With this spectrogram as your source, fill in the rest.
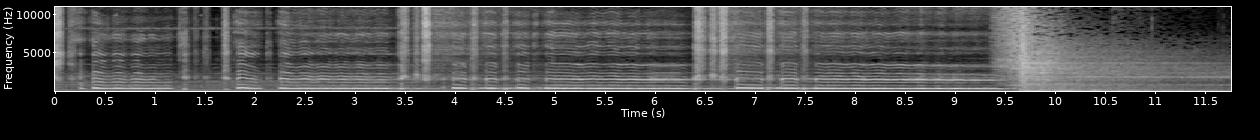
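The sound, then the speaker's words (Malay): A person crying at the staircase of a corridor in Blok Tikwai, in long, wavering, high-pitched wails broken by short sobbing catches, steady and fairly loud for about nine seconds before a sudden rushing whoosh cuts in. “Saya terperasan Dekat tangga koridor Blok Tikwai Rumah kawan saya punya Bekas Isteri ni Saya perasan macam Ada orang tengah Menangis”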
